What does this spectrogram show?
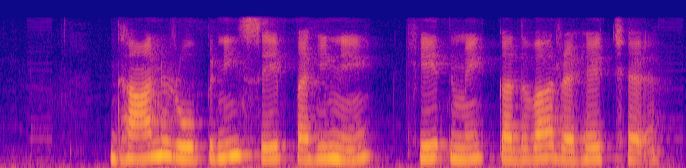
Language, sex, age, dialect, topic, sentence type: Maithili, female, 18-24, Bajjika, agriculture, statement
